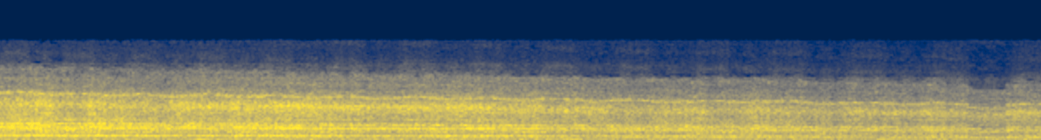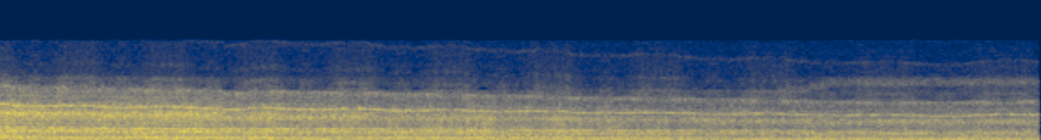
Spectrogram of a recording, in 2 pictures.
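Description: A train's electric motor whines and slowly falls in pitch as it slows down.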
